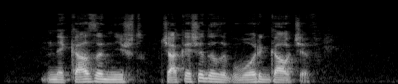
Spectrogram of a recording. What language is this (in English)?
Bulgarian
